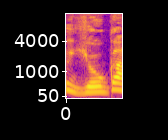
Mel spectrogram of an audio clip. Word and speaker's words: योग: यस, हम्म, ये जो योगा है वो वेस्टर्न वर्ल्ड ने निकाला है, हाँ। बिकॉज उनको प्रोनाउंस करने नहीं आता था। हम्म, सो दे यूज to talk like योगा योगा। हम्म, नो, इट्स नॉट योगा, इट्स योग।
